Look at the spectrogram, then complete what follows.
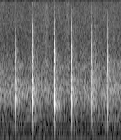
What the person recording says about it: if I tap it, you can hear it's a little bit more dense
